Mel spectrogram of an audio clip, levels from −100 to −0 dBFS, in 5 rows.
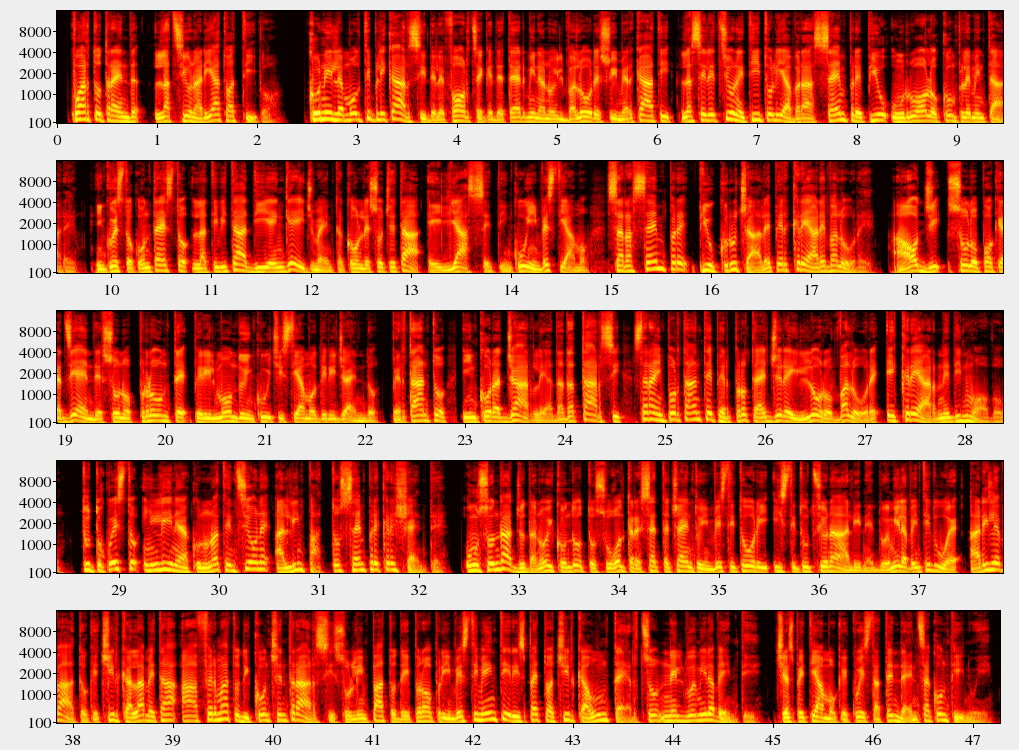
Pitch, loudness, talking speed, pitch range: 145 Hz, -28 LUFS, 155 wpm, 125-180 Hz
